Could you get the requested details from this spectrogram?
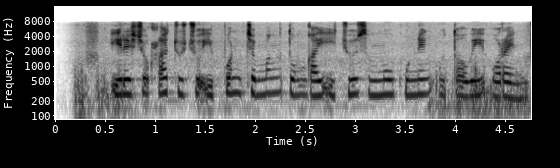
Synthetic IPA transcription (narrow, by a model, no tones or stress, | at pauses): ʔiɾɪʃuklḁʒ̥ud̥ʒ̥ṳʔḭpʊn̥d͡ʒ̥əməŋt̪uŋkaiʔid̥ʒ̥ṳsəmukunɪŋut̪ɔwiʔoɾɛn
